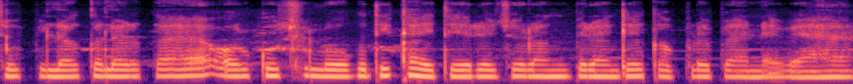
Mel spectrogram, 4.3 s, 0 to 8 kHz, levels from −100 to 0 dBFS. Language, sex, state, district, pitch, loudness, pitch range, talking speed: Hindi, female, Bihar, Patna, 190 Hz, -20 LUFS, 185-195 Hz, 265 wpm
